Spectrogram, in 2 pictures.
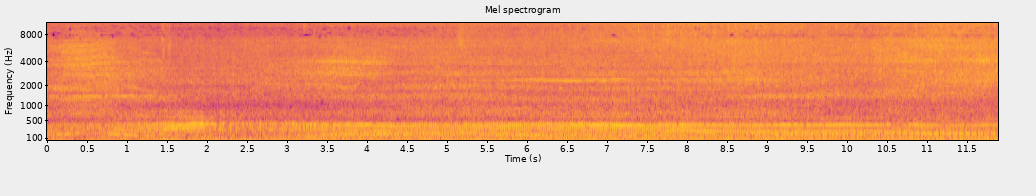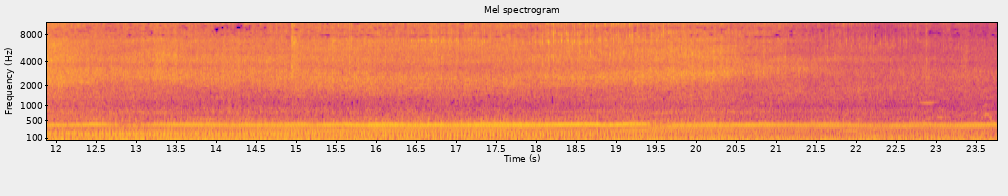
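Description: Engine running with a rise and fall in pitch in the first few seconds, then holding a steady note.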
